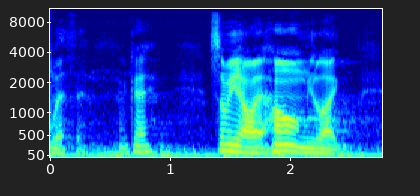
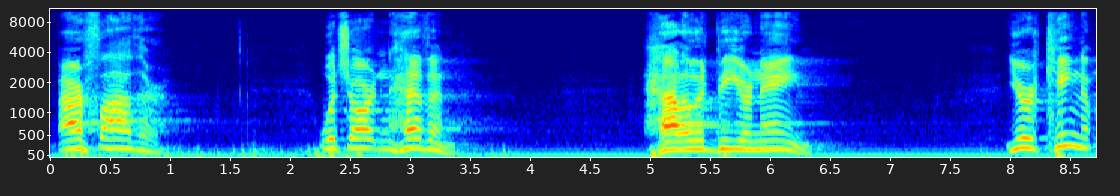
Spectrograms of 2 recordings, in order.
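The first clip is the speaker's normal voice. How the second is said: loud, higher recitation in measured phrases; declaimed prayer; 5 semitones higher, 11 dB louder, slower than usual. Acted. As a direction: proclaim each phrase of the prayer loudly, with pauses.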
